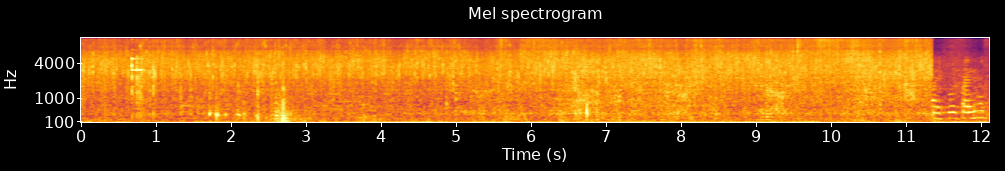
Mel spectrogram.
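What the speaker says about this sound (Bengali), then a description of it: "এবার বিরিয়ানিতে দেওয়ার জন্য আলুগুলো ভেজে নেব" Potatoes frying in oil for biryani at an outdoor family picnic, a continuous dense sizzle close up running the whole time, with faint background voices and a low steady hum beneath.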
